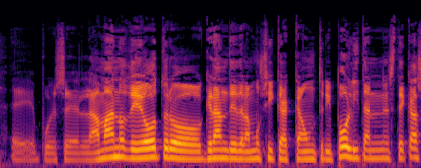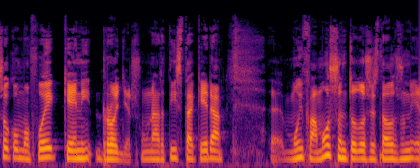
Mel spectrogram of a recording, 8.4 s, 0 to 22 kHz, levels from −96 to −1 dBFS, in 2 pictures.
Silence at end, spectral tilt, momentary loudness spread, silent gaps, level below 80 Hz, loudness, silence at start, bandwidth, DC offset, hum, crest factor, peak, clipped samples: 0 s; -5.5 dB/octave; 16 LU; none; -60 dBFS; -24 LUFS; 0.15 s; 14.5 kHz; under 0.1%; none; 18 dB; -6 dBFS; under 0.1%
